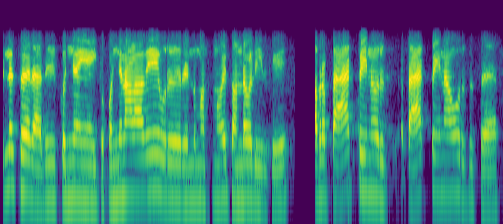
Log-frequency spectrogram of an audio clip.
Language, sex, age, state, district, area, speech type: Tamil, female, 30-45, Tamil Nadu, Thoothukudi, urban, conversation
